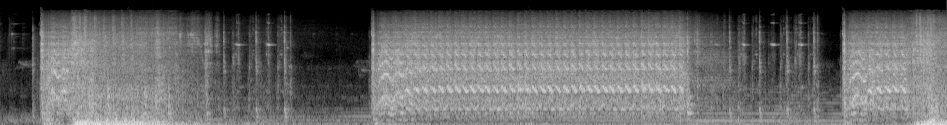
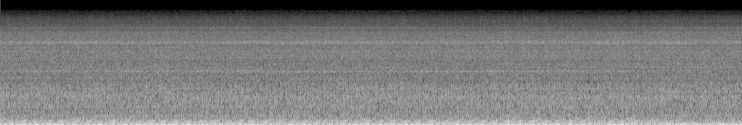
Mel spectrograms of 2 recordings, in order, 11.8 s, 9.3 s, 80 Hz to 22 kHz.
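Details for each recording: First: 1972 Plymouth Valiant, 318 V8 (was slant six), Holley 600 carburettor after rebuild, outside in hot weather: fires after a few cranks, loud lumpy uneven idle; runs richer, blamed on the wrong primary metering block gasket. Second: 1972 Plymouth Valiant 318 V8, Holley 600 four-barrel refitted after fixing a rich-running fault: deep, even idle with a steady unhurried rumble, no stumbles or misses, much better than before.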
